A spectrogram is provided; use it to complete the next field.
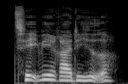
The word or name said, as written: tv-rettigheder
